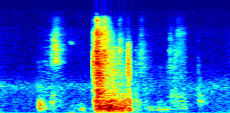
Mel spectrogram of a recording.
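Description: A door closing with a short thud about a second in, with a few fainter knocks around it.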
